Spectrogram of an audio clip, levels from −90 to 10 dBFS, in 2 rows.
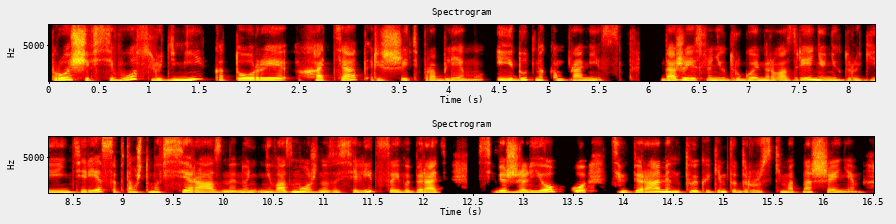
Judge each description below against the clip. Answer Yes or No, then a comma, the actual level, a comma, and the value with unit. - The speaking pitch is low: No, medium, 185 Hz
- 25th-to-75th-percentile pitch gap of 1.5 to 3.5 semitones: No, average, 3.9 semitones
